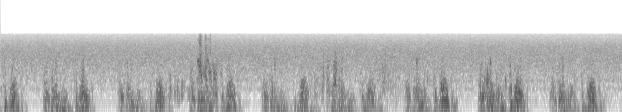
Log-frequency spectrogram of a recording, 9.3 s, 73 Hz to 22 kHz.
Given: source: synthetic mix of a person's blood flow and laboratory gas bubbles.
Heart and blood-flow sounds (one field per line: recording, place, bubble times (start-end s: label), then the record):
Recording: Doppler ultrasound of blood flow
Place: precordium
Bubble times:
2.50-3.29 s: bubbles
From the record:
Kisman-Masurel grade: 213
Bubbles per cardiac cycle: several, 3 to 8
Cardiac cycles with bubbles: 1 to 10%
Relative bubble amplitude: loud (0.450 to 0.775)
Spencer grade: 1 (occasional bubble signal discernible with the cardiac motion signal, with majority of cardiac periods free of bubbles)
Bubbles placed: only in the low amplitude regions of the cardiac cycle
